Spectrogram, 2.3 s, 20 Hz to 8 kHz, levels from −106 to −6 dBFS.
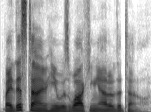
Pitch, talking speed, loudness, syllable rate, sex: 125 Hz, 265 wpm, -18 LUFS, 5.5 syllables/s, male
